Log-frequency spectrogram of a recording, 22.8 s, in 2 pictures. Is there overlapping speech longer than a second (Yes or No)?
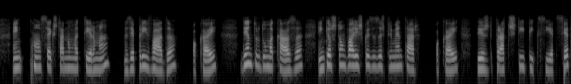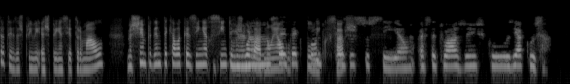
Yes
